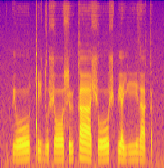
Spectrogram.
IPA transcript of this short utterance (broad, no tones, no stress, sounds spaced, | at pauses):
pʲ oː ǃ i d u ʃ ɔː s ʉ k aː ʃ oː ʃ pʲ a j iː ð a k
